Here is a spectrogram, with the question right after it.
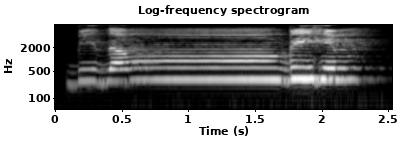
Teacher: نون ساکن ہوگا، نون ساکن کے بعد با آ کر ہے، اس لیے گنہ اور اخفا کے ساتھ پڑھیں گے، اس کو اقلاب کہتے ہیں۔ با پر زیر کی حرکت ہے، جلد پڑھے۔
